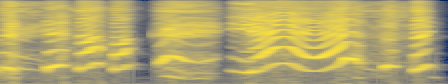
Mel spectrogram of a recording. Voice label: vox get, kr; heroes; Cleo; kingsraid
